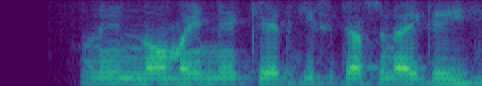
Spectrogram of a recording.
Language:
Hindi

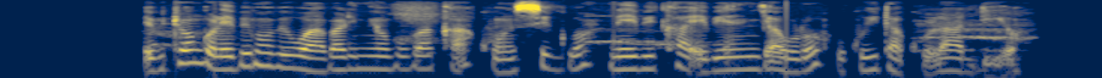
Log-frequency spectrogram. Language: Ganda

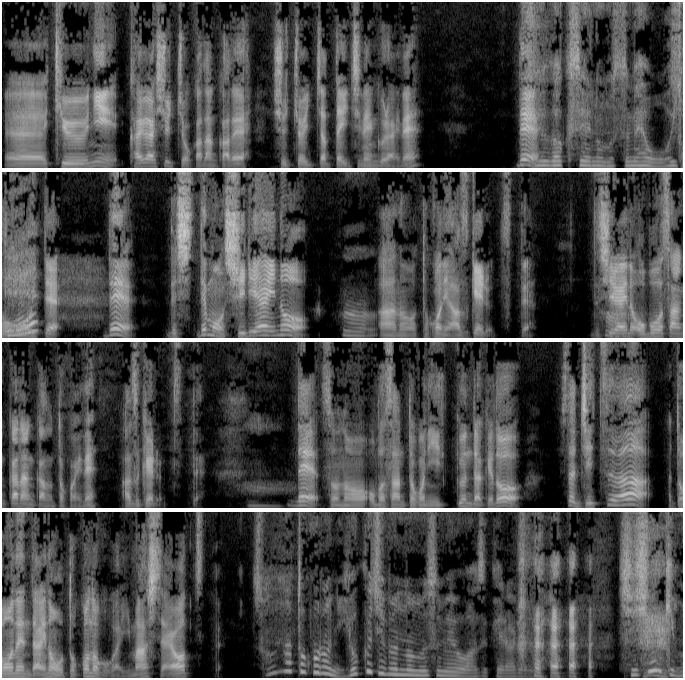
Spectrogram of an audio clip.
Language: Japanese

